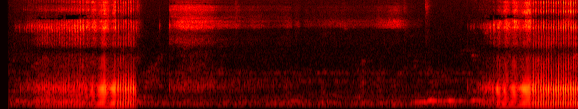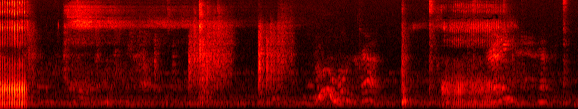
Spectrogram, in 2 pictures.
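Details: Snoring from a pet dog napping: two long, loud, rattling snores with quieter snuffly breaths between them, faint voices in the background.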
